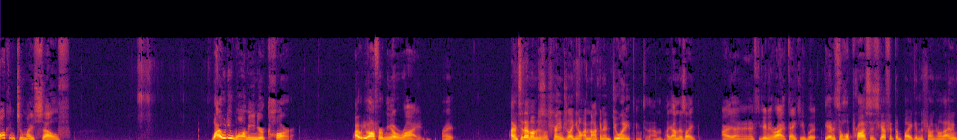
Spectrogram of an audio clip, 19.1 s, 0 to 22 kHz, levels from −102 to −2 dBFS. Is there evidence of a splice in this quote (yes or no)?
yes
